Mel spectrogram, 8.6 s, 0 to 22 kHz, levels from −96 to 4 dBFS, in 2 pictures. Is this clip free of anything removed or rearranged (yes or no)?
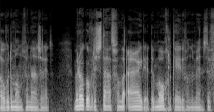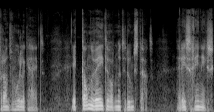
yes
